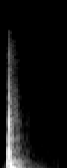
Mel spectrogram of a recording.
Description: foley footstep single trainer wood floor gentle soft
